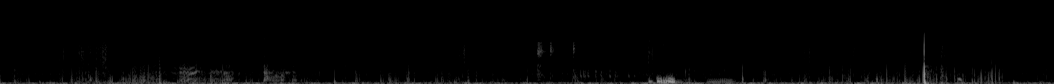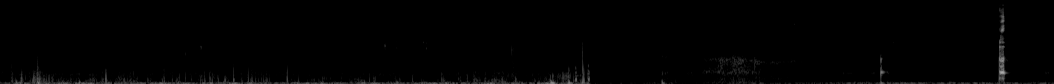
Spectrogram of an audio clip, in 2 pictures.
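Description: Low gurgling and rumbling with scattered squelches, then a quiet stretch and a sharp click near the end; ordinary stomach rumbling.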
